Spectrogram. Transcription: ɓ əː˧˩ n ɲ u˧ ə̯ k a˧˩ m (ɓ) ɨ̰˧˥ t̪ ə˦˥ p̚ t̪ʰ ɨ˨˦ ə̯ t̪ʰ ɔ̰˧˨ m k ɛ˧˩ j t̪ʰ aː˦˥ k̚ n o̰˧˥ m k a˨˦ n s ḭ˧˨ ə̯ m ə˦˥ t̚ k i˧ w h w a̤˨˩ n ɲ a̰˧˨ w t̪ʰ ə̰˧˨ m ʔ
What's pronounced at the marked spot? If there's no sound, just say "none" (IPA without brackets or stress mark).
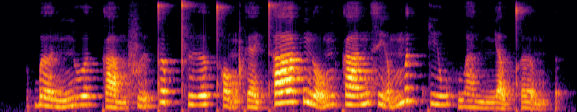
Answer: f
